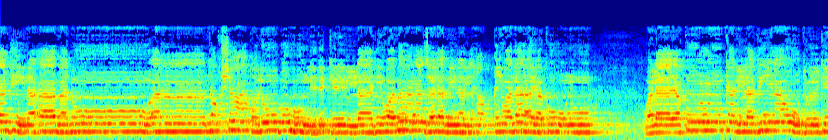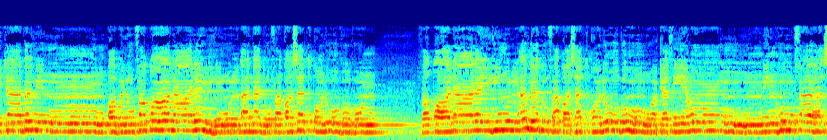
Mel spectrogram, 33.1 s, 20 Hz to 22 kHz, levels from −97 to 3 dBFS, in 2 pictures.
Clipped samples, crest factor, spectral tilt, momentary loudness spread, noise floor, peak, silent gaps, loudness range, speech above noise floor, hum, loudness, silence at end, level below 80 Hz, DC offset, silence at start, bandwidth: under 0.1%; 12 dB; -7.5 dB/octave; 5 LU; -34 dBFS; 0 dBFS; none; 3 LU; 22 dB; none; -13 LUFS; 0 s; -50 dBFS; under 0.1%; 0 s; 11.5 kHz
